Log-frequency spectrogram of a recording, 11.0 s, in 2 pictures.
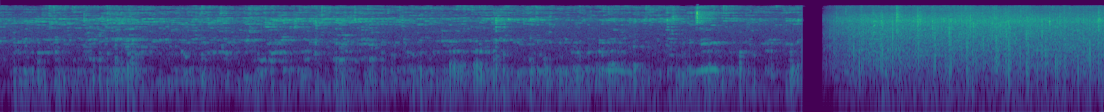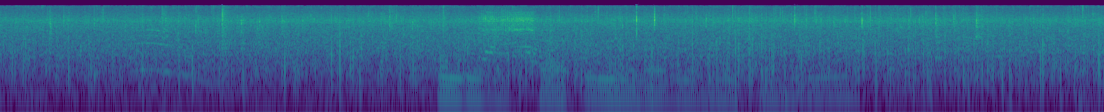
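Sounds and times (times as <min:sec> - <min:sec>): rain falling: 0:00.0 - 0:11.0
heavy rain hissing on ground: 0:04.1 - 0:11.0
faint people's voices: 0:07.7 - 0:09.8.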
